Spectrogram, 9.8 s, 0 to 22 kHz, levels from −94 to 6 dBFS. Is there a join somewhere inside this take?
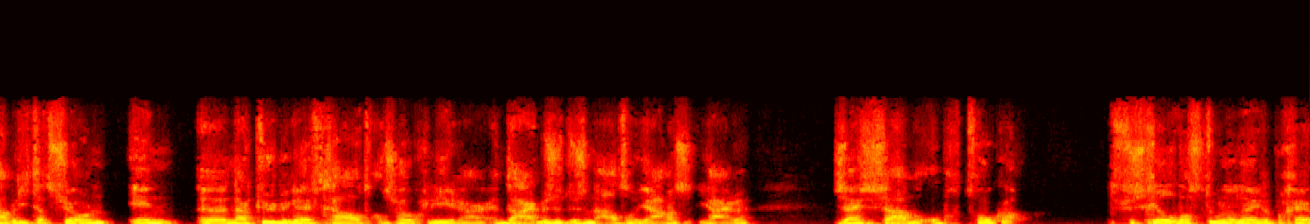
no; 0 cuts

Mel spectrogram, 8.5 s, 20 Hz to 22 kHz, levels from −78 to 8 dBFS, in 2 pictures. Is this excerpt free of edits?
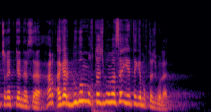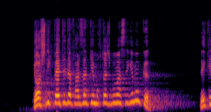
no; 1 cut; at 1.1 s

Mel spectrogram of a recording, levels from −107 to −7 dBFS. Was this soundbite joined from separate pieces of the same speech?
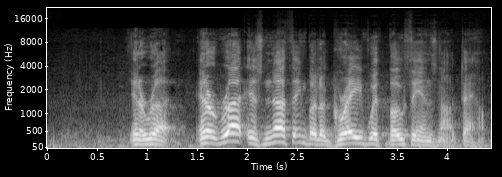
yes; 1 cut; at 1.4 s

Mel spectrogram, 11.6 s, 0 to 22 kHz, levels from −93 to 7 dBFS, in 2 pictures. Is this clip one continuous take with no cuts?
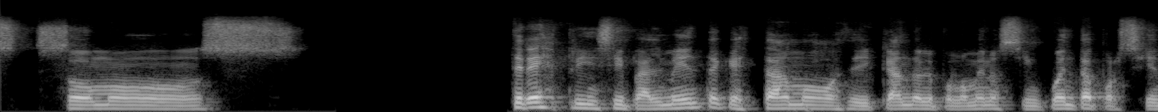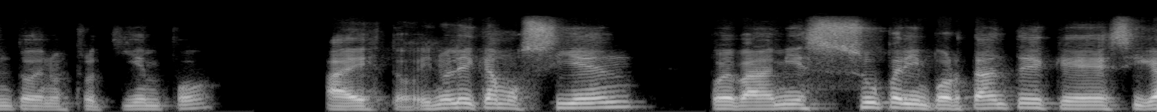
yes; 0 cuts

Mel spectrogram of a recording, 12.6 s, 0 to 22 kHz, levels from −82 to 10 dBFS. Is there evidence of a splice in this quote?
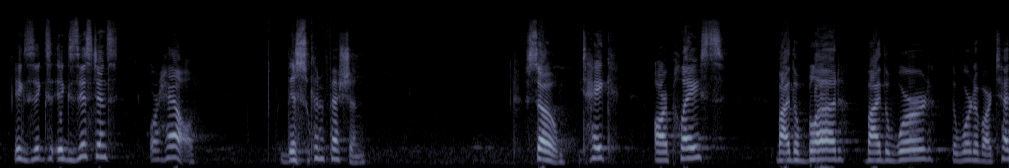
yes; 3 cuts; at 1.8 s, 3.9 s, 7.3 s

